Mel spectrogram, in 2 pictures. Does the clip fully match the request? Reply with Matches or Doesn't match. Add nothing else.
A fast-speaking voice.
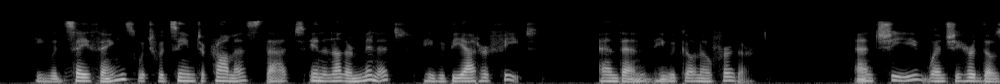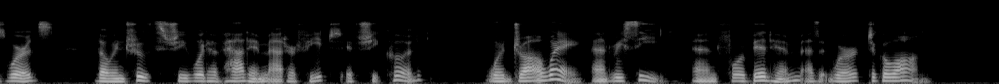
Doesn't match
